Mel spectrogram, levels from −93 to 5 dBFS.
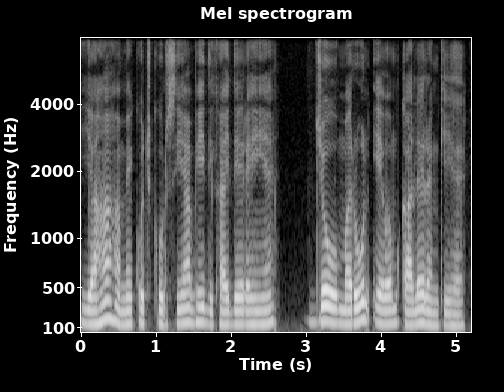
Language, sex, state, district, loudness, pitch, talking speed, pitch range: Hindi, male, Jharkhand, Ranchi, -13 LUFS, 135 Hz, 185 wpm, 130-150 Hz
